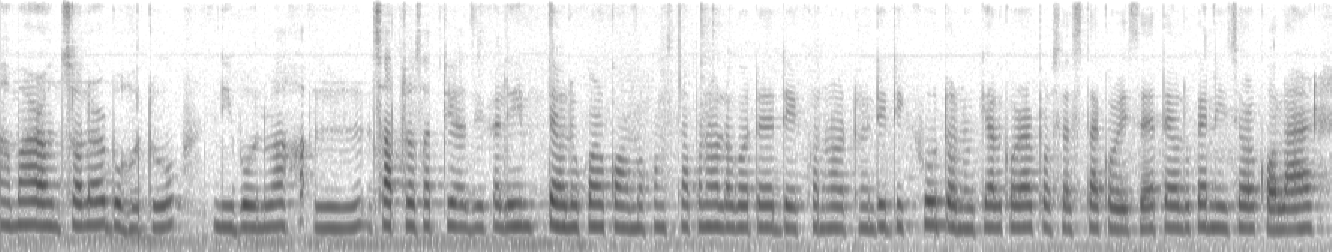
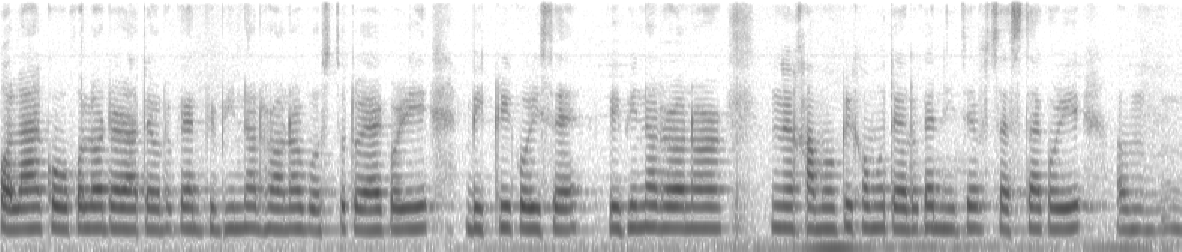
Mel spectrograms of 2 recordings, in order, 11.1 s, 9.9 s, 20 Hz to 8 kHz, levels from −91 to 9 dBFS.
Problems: constant background noise, low volume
